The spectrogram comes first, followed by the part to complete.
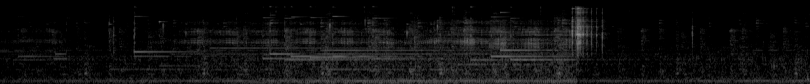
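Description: Cuckoo clock cylinder music box playing faint, sparse plucked notes as the pinned brass cylinder turns against the steel comb, whose teeth are just barely catching the pins. A sharp click comes about six seconds in, and the notes die away after it.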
